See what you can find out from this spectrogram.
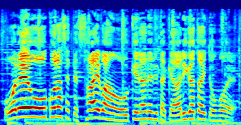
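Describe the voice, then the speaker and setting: A woman playing a gruff, short-tempered, bossy young man in a radio drama, speaking curtly and brusquely. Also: on the high side, lively intonation, brisk, loud music behind the voice, close to an everyday voice. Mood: angry. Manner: curt, brusque, commanding.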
